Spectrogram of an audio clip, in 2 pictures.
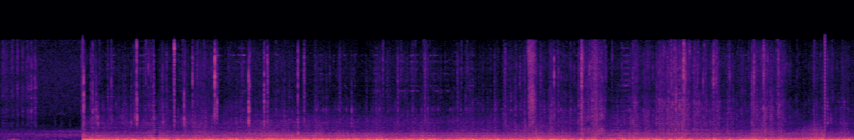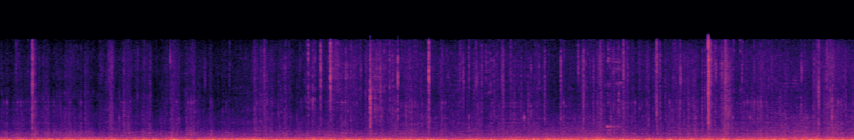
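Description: Tyres rumble and crunch over a snowy road.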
